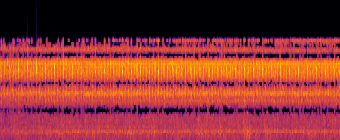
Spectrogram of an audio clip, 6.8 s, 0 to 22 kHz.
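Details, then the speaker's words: 2008 BMW 328i E90 with N52 petrol engine idling: faint periodic uneven rattle from front belt area, belt bouncing; failing clutch in the alternator overrunning pulley, fixed by replacing the pulley. "Uh it's an overrun style pulley that has a clutch inside of it. And when the clutch starts to fail, you might see some um non-uniformity in the belt and just how the engine is actually spinning the belt."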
